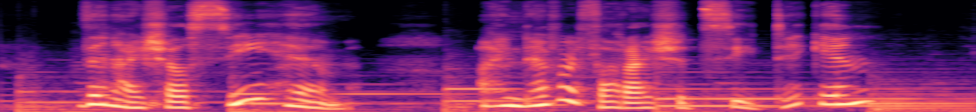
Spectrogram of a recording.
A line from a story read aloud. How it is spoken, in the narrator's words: exclaimed Mary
